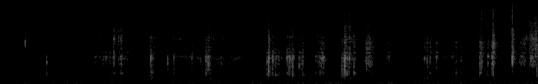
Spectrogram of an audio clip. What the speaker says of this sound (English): So now I'm gonna cut again, and I'm gonna cut from here to that point.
